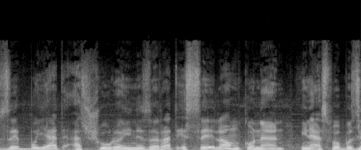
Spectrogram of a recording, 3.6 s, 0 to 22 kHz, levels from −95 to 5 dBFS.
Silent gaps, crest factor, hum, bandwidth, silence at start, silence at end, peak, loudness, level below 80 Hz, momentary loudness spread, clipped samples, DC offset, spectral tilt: none; 10 dB; none; 15.5 kHz; 0 s; 0 s; -6 dBFS; -17 LUFS; -44 dBFS; 4 LU; under 0.1%; under 0.1%; -5.5 dB/octave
